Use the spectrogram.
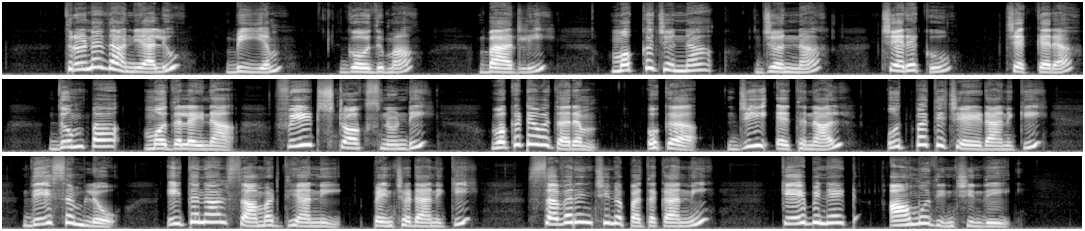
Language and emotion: Telugu, neutral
